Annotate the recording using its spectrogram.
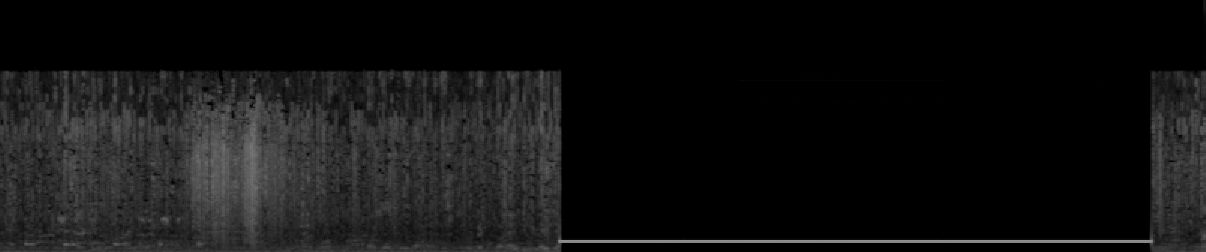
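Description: Indistinct voices over a low hum, then, about halfway through, a steady pure beep tone that replaces all other sound for about eight seconds before cutting off: a redaction tone blanking the audio.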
